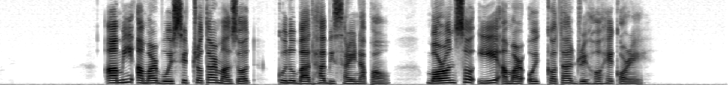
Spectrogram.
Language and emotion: Assamese, neutral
